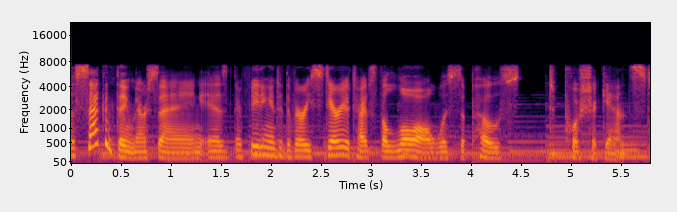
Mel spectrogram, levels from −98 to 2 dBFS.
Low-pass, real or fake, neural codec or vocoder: 7.2 kHz; real; none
